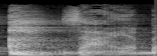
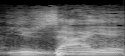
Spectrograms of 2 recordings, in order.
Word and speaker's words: Uzziah: Donald Lawrence says Uzziah, but Uzziah is the pronunciation.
